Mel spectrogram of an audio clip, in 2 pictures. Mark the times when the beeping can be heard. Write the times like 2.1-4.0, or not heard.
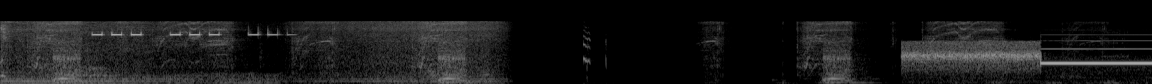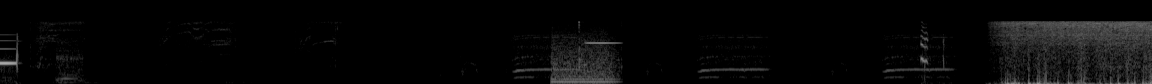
0.9-3.0, 9.0-11.7, 17.0-17.8.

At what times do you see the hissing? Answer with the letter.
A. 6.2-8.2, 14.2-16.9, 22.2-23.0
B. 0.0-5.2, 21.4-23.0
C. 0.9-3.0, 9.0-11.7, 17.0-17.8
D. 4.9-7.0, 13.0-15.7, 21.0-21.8
B.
